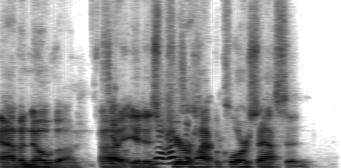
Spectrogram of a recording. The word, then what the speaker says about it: Avenova: It's Avenova. Am I pronouncing that correctly? Yeah, that's correct. Avenova.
